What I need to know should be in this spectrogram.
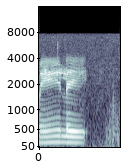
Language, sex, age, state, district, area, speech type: Tamil, male, 18-30, Tamil Nadu, Perambalur, urban, read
